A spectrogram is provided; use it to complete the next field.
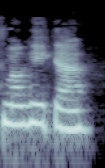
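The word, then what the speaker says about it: Mojica: joining us uh is your name pronounced mohica yes mohika wonderful welcome thank you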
